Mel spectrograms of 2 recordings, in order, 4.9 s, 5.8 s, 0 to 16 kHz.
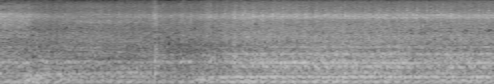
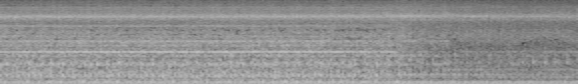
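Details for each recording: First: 2010 Subaru Impreza 2.5 non-turbo (113,000 miles) on first start after an engine replacement, since the old engine had run without oil. No coolant in yet. It idles steadily with a smooth hum and no knocks or ticks, and no problems are seen. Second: 2010 Subaru Impreza 2.5 non-turbo, 113,000 miles: original engine run without oil, over 4 qts needed to reach dipstick, glittery oil; at idle a hard, even knock about three per second, crank looks wobbly. Bottom-end knock from oil starvation.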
